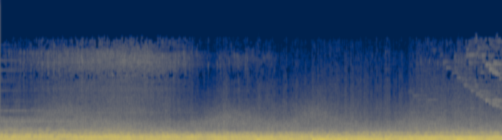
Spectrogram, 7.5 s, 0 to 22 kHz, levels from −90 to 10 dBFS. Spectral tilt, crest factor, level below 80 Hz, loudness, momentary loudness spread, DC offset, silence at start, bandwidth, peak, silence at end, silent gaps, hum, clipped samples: -9 dB/octave; 10 dB; -16 dBFS; -12 LUFS; 3 LU; under 0.1%; 0 s; 14 kHz; 0 dBFS; 0 s; none; none; under 0.1%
